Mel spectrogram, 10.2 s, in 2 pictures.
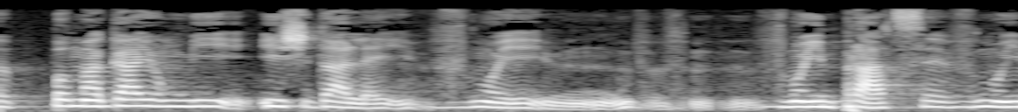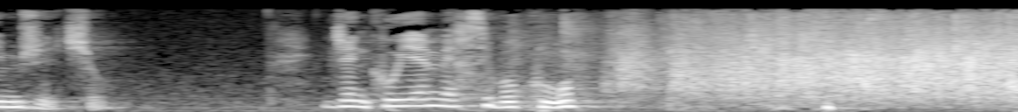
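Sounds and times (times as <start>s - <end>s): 
speech: 0.0s - 5.7s, 6.7s - 8.5s
audience applause: 8.1s - 10.1s.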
